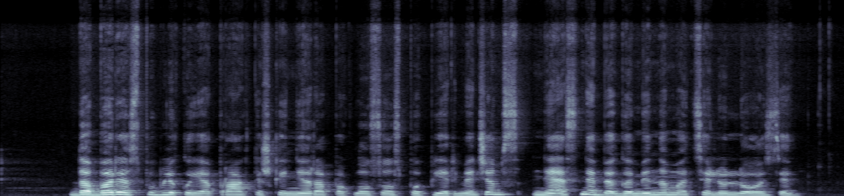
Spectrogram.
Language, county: Lithuanian, Telšiai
